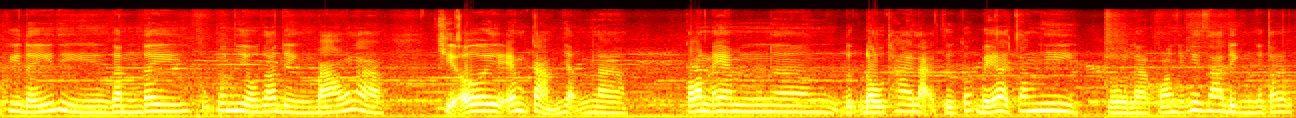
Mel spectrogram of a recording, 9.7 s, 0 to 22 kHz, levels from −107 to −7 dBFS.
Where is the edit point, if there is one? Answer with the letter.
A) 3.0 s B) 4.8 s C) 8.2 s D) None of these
C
